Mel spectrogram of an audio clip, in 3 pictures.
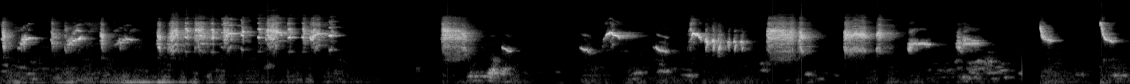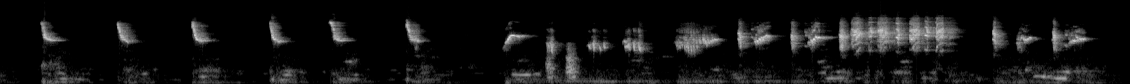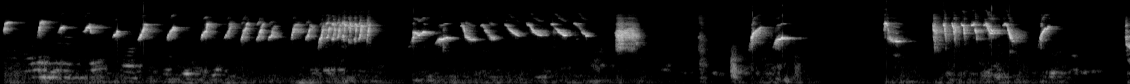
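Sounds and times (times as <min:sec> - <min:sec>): harsh grating bird calls: 0:00.0 - 0:03.5, 0:04.4 - 0:05.2, 0:05.8 - 0:15.7, 0:16.3 - 0:30.7.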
